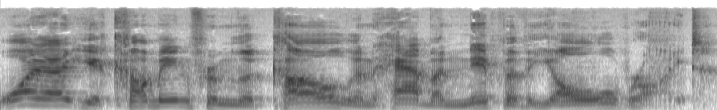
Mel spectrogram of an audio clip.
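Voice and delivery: put-on, laid-on cockney London accent. Podcast hosts riffing in character, mock cockney accent. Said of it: "We're trapped as recursive cockneys".

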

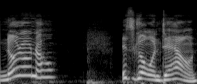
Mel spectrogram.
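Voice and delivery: plain

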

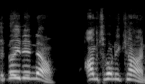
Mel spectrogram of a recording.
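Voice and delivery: very high, swooping impersonation voice. Joking about a wrestling partnership announcement: Tony Khan impression. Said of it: "That's my Tony Khan impression".

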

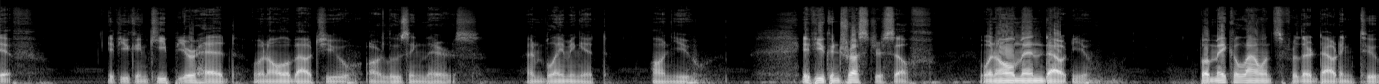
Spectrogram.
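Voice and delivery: deep, sick-sounding voice. Reading a poem aloud to take advantage of it: deeper voice from being sick. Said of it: "take advantage of the deep voice and actually read".

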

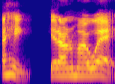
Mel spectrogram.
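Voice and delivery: rude, dismissive brush-off tone. Retelling a scene where a character shoves someone aside: Dave impression.

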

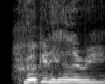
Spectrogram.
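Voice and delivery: very high, nasal, breathless, pinched and loud. Describing an impression video, the speaker tries a nasal, breathless Trump impression. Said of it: "it's a little nasally".

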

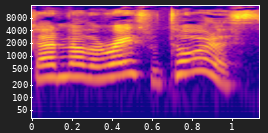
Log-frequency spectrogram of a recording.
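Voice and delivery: plain reading voice

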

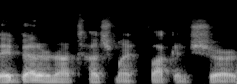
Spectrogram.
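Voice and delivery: acted panicky fretting, rushed and hushed. Retelling the day a gunshot victim was taken to hospital, retelling own panic. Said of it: "I start panicking, going".

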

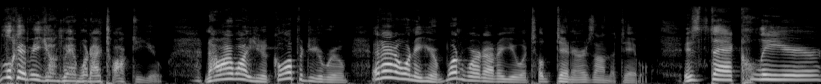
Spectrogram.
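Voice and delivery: shrill, loud, scolding screaming voice. Recounting a scene where Mom screams at Mike, imitating a screaming mom. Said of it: "and Mom screams".

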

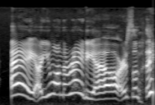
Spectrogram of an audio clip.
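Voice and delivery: put-on Australian accent, high and loud. Retelling what her friend from Australia asked, in an Australian accent. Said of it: "in her accent".

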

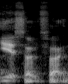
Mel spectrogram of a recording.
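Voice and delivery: put-on short, blunt, curt, rude tone. Retelling how a German man answered a greeting: imitating a rude, curt reply. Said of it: "he said it like that".

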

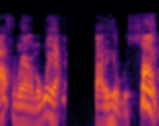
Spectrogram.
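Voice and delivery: put-on, swooping star voice laid on thick. Talking about leaving a job with something, Denzel voice. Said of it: "Like in my Denzel voice".

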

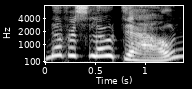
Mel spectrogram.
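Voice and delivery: very high, loud, squeaky, belted-out gnome voice. Asked by a friend to do an impression: Grandmaster of the Gnomes voice. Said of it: "I'm also doing the Grandmaster of the Gnomes".

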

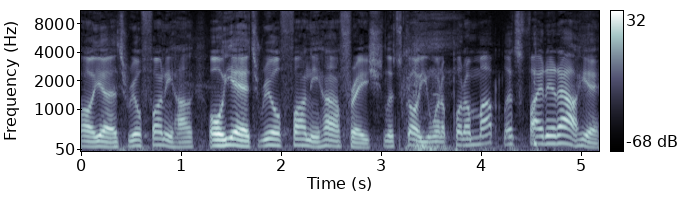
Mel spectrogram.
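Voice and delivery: attempted, put-on New Jersey New York accent. Recalling clubhouse banter, retelling what a player would say, in a Jersey New York accent. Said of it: "try to do like a Jersey, New York accent".

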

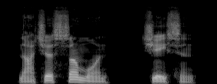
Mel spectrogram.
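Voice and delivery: ordinary delivery

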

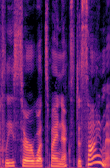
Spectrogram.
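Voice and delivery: ordinary delivery

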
